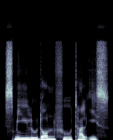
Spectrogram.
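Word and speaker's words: Smilodon fatalis: And no animal defines the collection like Smeiladon Fatalis, pronounced Smeiludon Fu Talis, the saber-tooth cat, 7-in canines, the body of a bears-sized wrestler, the official state fossil of California.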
